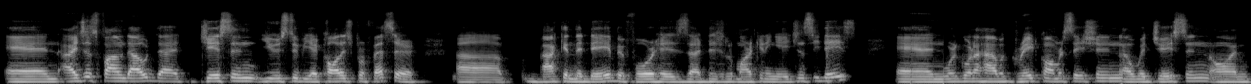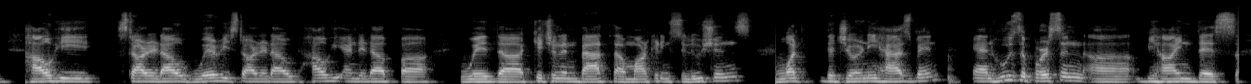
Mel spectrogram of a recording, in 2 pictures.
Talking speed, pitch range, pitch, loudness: 170 wpm, 125-145 Hz, 130 Hz, -24 LUFS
